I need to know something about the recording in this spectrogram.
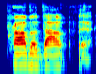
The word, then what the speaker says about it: provavelmente: got a compound word, the first word would normally have the L pronounced as a ooh, then you have to keep it as an ooh. So it's provavelmente.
